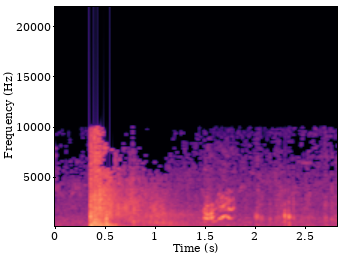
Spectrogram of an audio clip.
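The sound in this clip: A single sharp, loud gunshot aimed at a small terrier on a track in a drama, followed by a few brief high whining cries.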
